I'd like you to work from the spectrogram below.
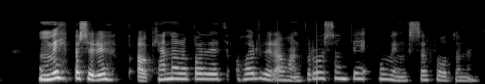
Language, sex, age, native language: Icelandic, female, 40-49, Icelandic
